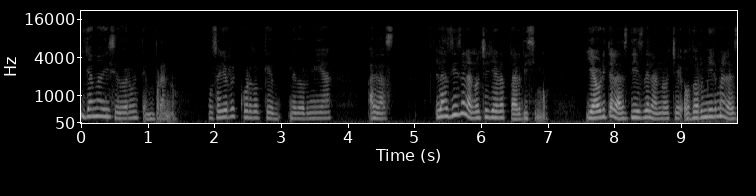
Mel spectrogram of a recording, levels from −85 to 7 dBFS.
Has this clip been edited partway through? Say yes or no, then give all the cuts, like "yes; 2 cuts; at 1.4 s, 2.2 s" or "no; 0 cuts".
no; 0 cuts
